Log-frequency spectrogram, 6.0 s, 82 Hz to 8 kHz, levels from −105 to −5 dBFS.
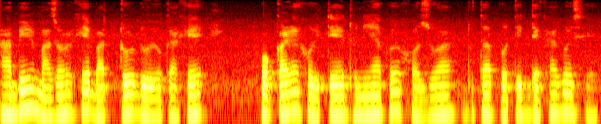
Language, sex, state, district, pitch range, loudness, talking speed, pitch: Assamese, male, Assam, Sonitpur, 110-120 Hz, -22 LUFS, 130 wpm, 115 Hz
